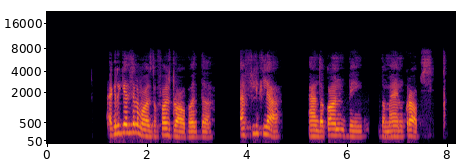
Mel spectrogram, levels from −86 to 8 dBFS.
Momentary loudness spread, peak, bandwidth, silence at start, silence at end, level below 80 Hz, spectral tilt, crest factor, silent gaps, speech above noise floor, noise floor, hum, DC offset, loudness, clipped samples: 13 LU; -2 dBFS; 7.8 kHz; 1.2 s; 0.2 s; -66 dBFS; -6.5 dB/octave; 18 dB; 3.36-3.85 s, 4.72-5.23 s, 6.46-6.63 s, 7.75-7.91 s; over 72 dB; under -90 dBFS; none; under 0.1%; -19 LUFS; under 0.1%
